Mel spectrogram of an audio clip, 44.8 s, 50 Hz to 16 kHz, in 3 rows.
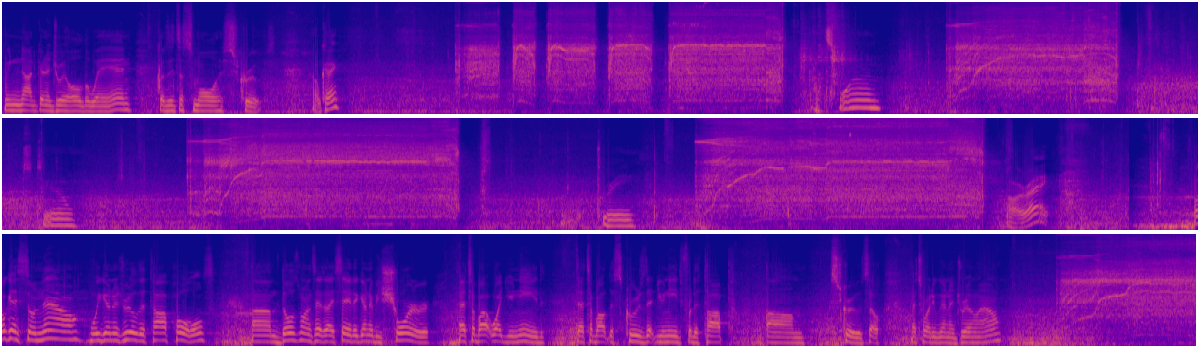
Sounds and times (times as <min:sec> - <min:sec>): Speech: 0:00.0 - 0:04.3, 0:10.2 - 0:11.0, 0:15.2 - 0:15.9, 0:22.4 - 0:22.9, 0:27.5 - 0:28.1, 0:29.8 - 0:42.4
Drill: 0:05.6 - 0:09.9, 0:11.8 - 0:14.1, 0:17.2 - 0:20.8, 0:23.6 - 0:27.4, 0:43.1 - 0:44.8.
